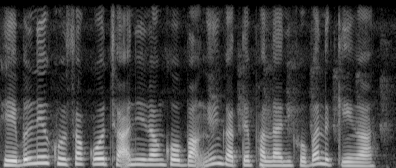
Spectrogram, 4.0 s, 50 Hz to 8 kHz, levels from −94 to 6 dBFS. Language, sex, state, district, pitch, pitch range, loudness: Garo, female, Meghalaya, South Garo Hills, 230 Hz, 200-250 Hz, -18 LUFS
